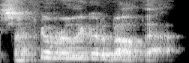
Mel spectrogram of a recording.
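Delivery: real delighted rush. Real, not acted. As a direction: let the joy lift the voice right up. Happy about renting.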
